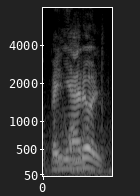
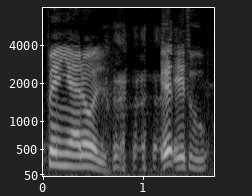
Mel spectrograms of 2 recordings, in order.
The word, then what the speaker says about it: Peñarol: Peñarol. Peñarol. Listen, this is where it came from. You have to say it this way. Esto es Peñarol.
